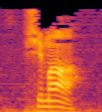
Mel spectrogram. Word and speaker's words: Shema: Some people say Shema. It's a Hebrew word which means hear. Shema. The stress is on the ma, isn't it? Yeah, Shema.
